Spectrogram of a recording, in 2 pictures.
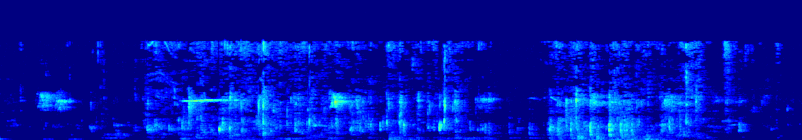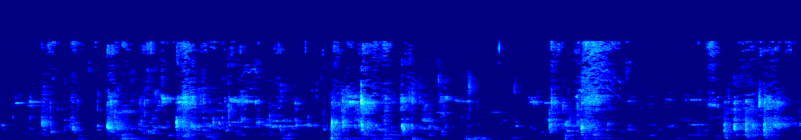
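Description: Many puppies whine and yelp close by.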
